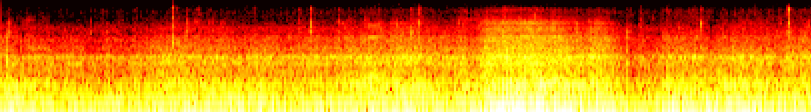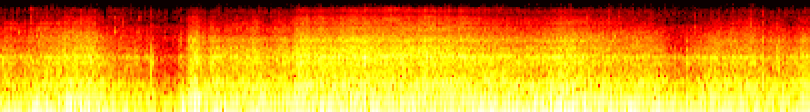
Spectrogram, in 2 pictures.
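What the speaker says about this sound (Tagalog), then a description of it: "Hangin lang malakas dito mga adventure" Strong wind at a coastal spearfishing dive spot in the Philippines buffets the microphone with a loud, continuous low rumble, steady throughout, alongside a faint mechanical drone.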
